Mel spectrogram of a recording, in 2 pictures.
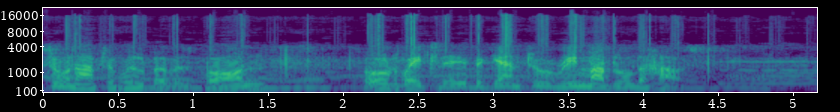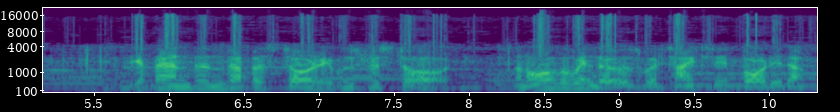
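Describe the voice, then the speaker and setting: A male actor plays a cultivated middle-aged scholar recounting horror. His low voice swings expressively through measured, troubled narration, set against music in an old 1940s radio recording. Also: animated, close to an everyday voice, poor audio. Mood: grave, haunted. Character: learned, troubled university librarian recounting horror.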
